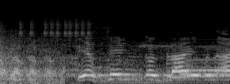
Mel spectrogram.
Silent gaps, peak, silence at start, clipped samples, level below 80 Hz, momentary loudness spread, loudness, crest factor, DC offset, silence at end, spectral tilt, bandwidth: none; -10 dBFS; 0 s; under 0.1%; -46 dBFS; 9 LU; -23 LUFS; 12 dB; under 0.1%; 0 s; -6.5 dB/octave; 8.8 kHz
